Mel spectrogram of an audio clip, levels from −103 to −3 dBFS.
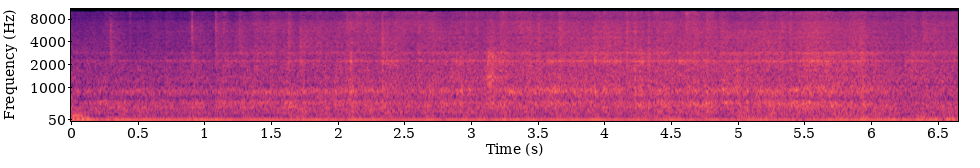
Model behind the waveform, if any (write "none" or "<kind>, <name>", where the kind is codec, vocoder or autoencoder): autoencoder, DAC-VAE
